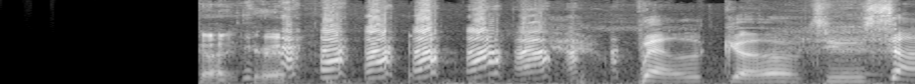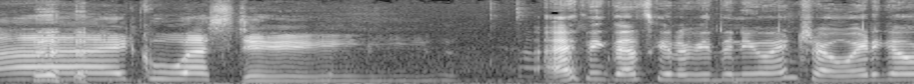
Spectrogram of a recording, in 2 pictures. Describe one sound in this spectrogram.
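A young man laughs loudly over an online call.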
